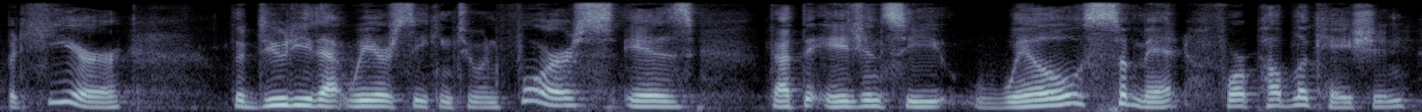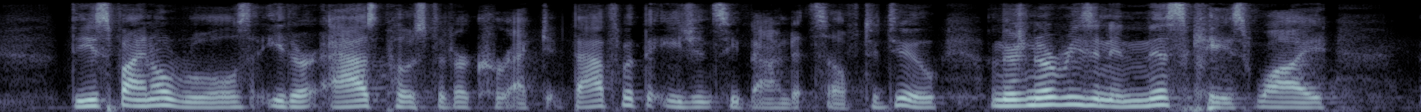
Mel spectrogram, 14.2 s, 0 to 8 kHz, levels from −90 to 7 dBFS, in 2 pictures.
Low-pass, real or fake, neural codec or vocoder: 7.2 kHz; fake; codec, 16 kHz, 2 kbps, X-Codec, WavLM features, trained on Multilingual LibriSpeech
